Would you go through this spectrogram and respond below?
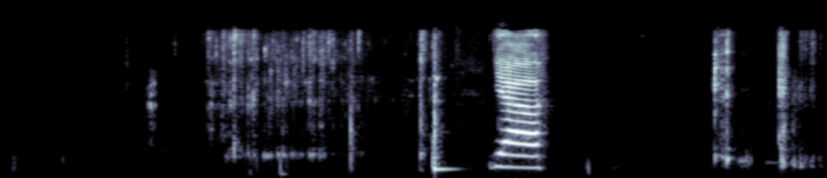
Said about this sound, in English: Hope you guys enjoyed that pouring water into another cup sound.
